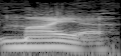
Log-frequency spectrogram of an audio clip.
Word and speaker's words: Maija: Haren and the walrus her name is pronounced like Maya of course she spells it differently cuz you know she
